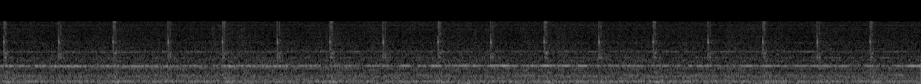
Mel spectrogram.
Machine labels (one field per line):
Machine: valve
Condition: normal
